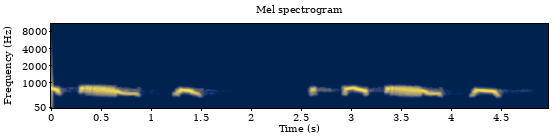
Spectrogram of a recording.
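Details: Spotted dove coos meant as a trapping decoy, two phrases about two seconds apart, each a vibrating downslurred coo then a crisp humped note, preceded by a soft brief note, with no background noise.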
